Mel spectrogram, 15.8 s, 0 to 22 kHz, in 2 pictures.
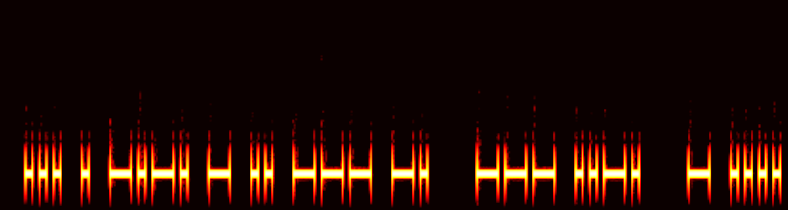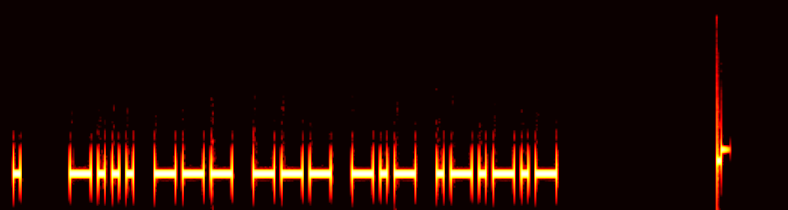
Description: Morse code, heard as a keyed tone, about 17 wpm, 700 Hz. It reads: SECTION OF THE BOOK.
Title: Sentences from Top 1000 Words - Review Part 5 - 17wpm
